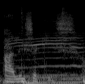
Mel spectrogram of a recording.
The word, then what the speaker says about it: Alicia Keys: En la ambientación musical nos acompaña hoy Alicia Keys. ¿Así se pronuncia? – Alicia Keys, justamente.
